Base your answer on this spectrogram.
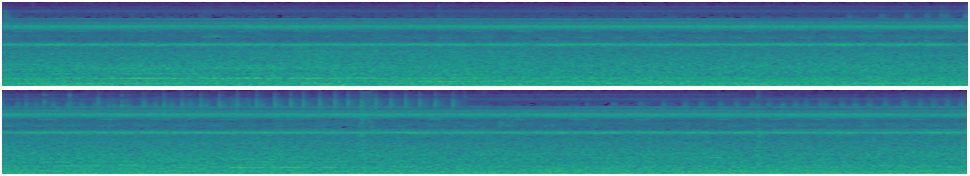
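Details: Night-time summer cicada chorus in Omaha, loud and unbroken: a layered, ringing high drone holds steady throughout, with a burst of quick ticking pulses in the middle and a soft low rumble beneath.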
